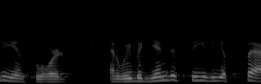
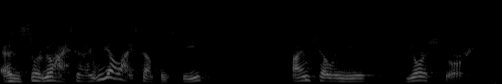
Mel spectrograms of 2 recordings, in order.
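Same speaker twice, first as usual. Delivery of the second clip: soft, mock choking up partway through; 6 dB quieter than usual. Speaker addressing Steve while sharing a story, getting choked up. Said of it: "I'm really getting choked up".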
